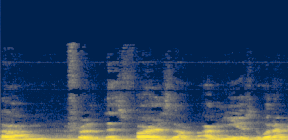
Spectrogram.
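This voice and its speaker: A man speaks at a moderate pace, his voice carrying audible room echo and noticeable background noise. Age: young. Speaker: singer-songwriter. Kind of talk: interview. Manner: halting.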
